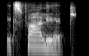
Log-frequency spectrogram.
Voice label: "exfoliate", Indian

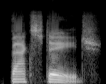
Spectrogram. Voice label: "backstage", American

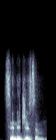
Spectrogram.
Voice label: "synergism", Indian

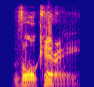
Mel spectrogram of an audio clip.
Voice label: "Valkyrie", British

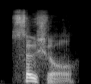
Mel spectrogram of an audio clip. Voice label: "social", British

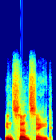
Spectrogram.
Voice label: "insensate", American

